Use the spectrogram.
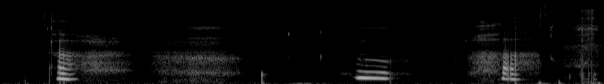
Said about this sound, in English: Little yawns to get us started.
